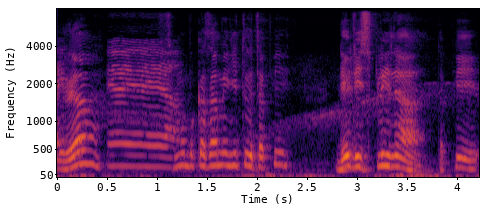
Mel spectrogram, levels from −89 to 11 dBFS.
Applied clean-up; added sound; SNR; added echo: none; Meow / Purr; 18 dB; none.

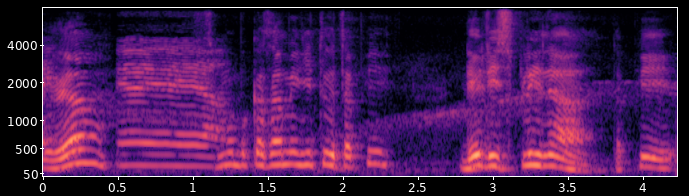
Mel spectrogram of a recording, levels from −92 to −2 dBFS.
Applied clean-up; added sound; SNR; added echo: none; none; none; none.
